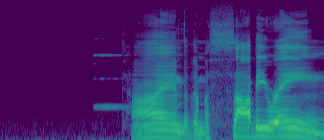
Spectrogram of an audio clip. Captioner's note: bell dings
